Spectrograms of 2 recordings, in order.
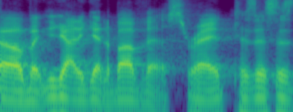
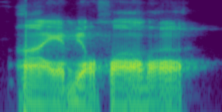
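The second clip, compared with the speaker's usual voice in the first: loud, raised, rough villain voice; 3 semitones lower, 5 dB louder than usual. Doing a Darth Vader voice during a chart talk. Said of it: "Did that sound like Darth Vader?".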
